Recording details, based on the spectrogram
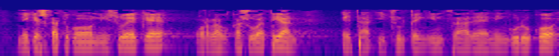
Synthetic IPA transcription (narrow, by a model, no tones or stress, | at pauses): nike̞skat̪uko̞nisue̞ke̞o̞re̞lako̞kasuβ̞at̪ean | e̞t̪a̰ʔit͡sulpe̞ŋɡint͡saɾe̞niŋɡuɾuko̞ʔ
